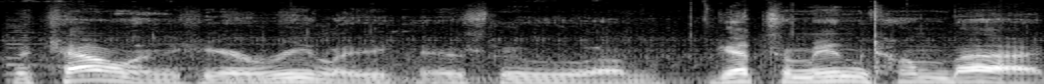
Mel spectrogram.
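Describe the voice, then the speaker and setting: Against music in the background, a man of medium pitch speaks with lively intonation. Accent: American. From Idaho. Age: 80s+. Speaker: retired forest ranger. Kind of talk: interview. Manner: halting.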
